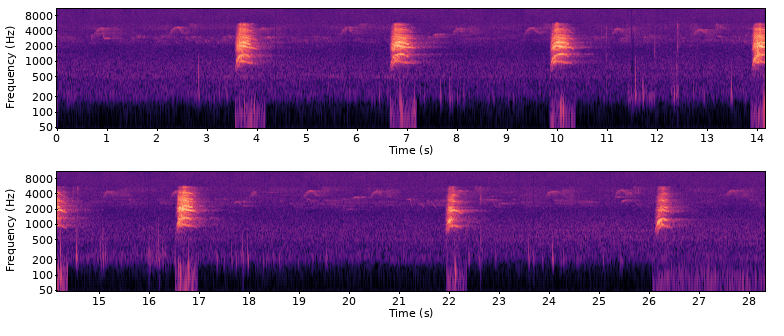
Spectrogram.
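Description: A bird call repeated seven times at intervals of three to five seconds, each call short, loud and falling in pitch, with faint high chirps between.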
